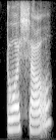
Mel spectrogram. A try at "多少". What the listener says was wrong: Do you see the SH again? You do not have enough air. Duo shao.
